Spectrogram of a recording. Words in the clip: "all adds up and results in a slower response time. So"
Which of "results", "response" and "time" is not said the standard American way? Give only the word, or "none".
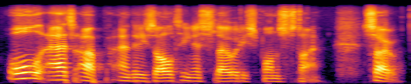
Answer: results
